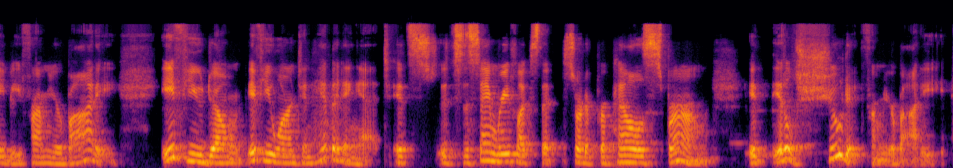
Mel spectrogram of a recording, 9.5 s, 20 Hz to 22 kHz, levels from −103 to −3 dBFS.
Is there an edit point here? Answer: no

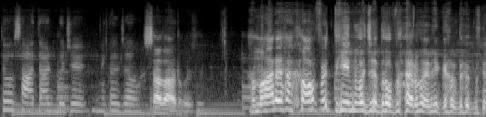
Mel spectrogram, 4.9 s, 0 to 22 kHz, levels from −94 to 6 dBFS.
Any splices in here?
no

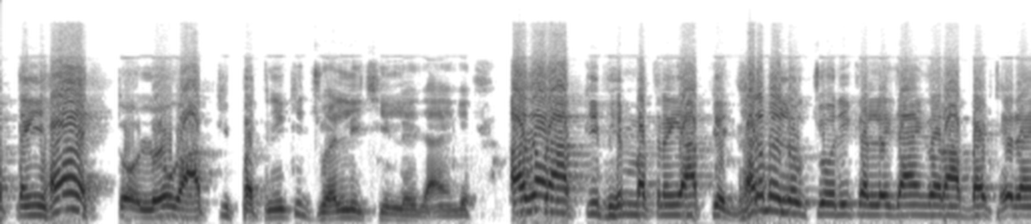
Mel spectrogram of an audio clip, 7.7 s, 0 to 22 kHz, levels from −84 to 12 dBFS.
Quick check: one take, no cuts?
yes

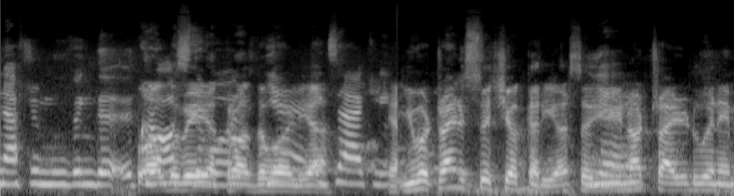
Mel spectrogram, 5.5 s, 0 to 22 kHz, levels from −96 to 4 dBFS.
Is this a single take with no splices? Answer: no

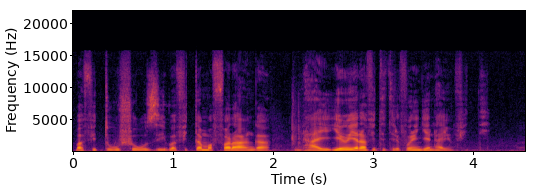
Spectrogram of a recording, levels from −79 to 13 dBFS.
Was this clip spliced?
yes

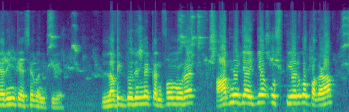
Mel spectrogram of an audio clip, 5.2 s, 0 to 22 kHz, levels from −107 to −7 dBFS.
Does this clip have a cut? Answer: yes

